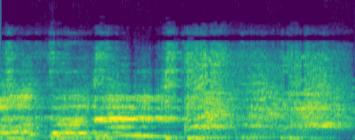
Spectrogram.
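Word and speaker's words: Håfa Adai: Just pronounce it as in half a day. Sing it with a beat and say it every day. Like hoppa, hoppa, hoppa, hoppa day.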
